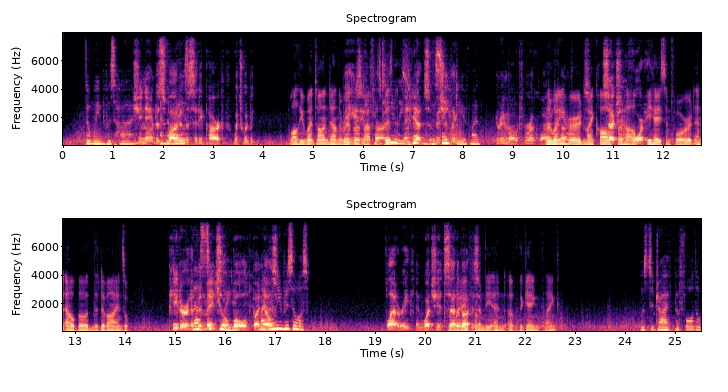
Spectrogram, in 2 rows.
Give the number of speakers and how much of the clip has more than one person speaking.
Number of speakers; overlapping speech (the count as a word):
three, about 32%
